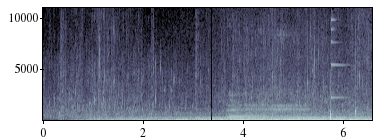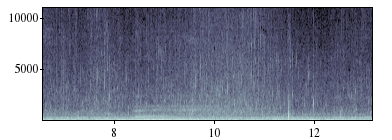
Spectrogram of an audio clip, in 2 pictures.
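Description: Water flows and splashes steadily.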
